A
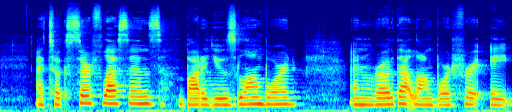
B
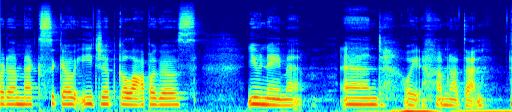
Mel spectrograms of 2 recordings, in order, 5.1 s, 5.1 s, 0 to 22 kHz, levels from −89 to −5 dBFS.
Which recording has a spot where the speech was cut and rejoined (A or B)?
B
